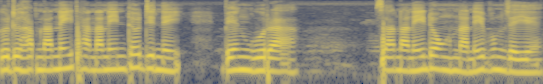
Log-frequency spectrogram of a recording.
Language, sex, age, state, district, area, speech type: Bodo, female, 30-45, Assam, Udalguri, rural, spontaneous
